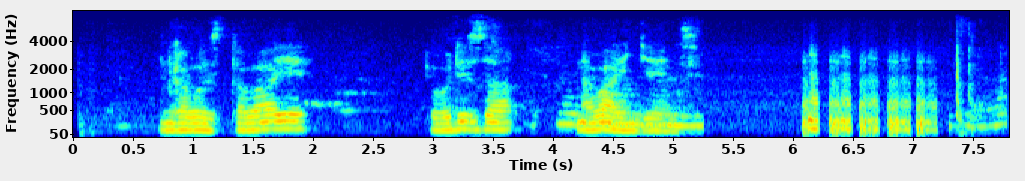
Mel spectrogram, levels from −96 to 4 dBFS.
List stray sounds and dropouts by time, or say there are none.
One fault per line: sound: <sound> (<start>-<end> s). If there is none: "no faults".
sound: laugh (6.1-7.2 s)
